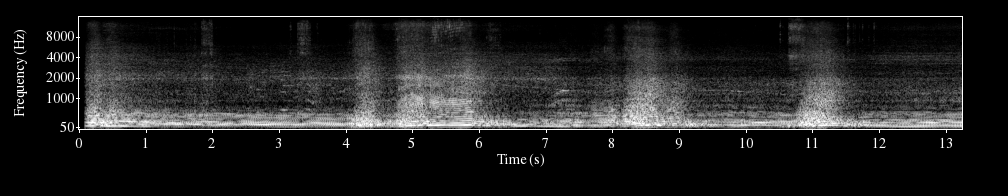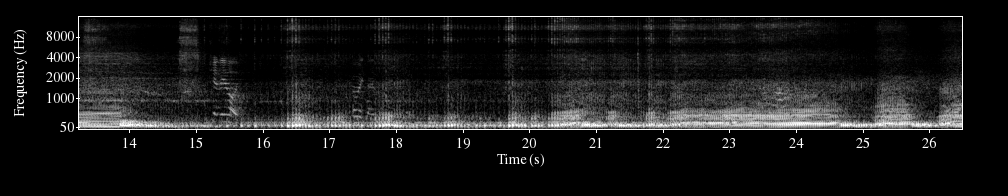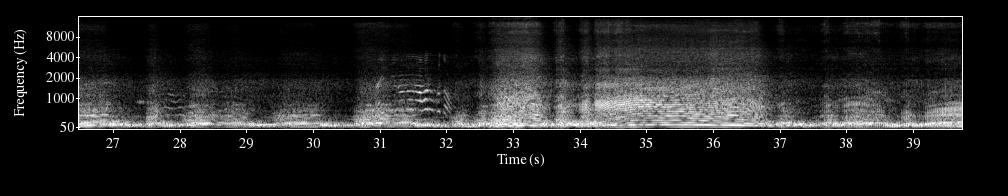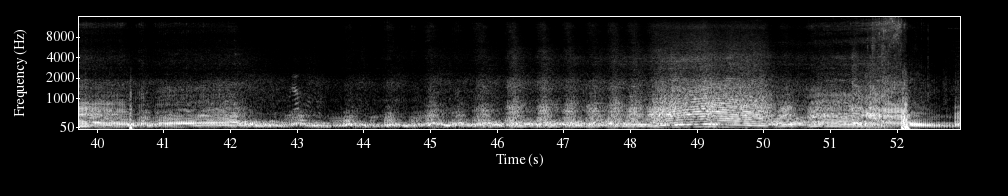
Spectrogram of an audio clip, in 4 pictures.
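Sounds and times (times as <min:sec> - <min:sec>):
dirt bike engines revving: 0:00.1 - 0:52.9.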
